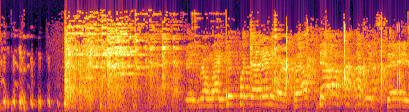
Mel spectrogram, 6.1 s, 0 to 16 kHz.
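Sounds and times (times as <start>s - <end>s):
person murmuring: 0.0s - 0.9s
laughter: 0.0s - 1.0s, 4.2s - 6.1s
speech: 0.2s - 0.6s, 2.8s - 6.1s
glass and plates shattering on the floor: 0.9s - 4.5s
glass shards and debris clattering: 1.0s - 4.3s.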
